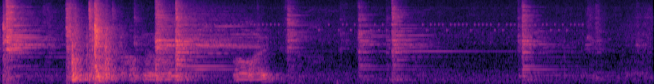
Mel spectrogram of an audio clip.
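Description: Steel blade of a plastering trowel knocking and clinking as it is handled and freed from its packaging. There are about six sharp knocks, several followed by a short metallic ring.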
